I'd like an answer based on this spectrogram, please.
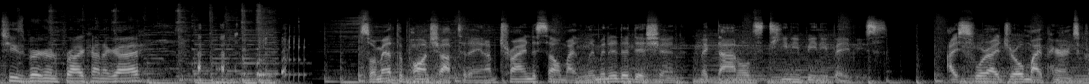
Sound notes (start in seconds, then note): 1.5 laughs; 2.6 burp sound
